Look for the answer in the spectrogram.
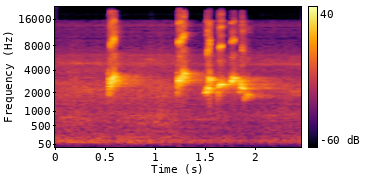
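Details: Red-whiskered bulbul giving a brief whistle, then two more quick whistled phrases ending in a tumbling, downward slur; a low hum runs beneath.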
